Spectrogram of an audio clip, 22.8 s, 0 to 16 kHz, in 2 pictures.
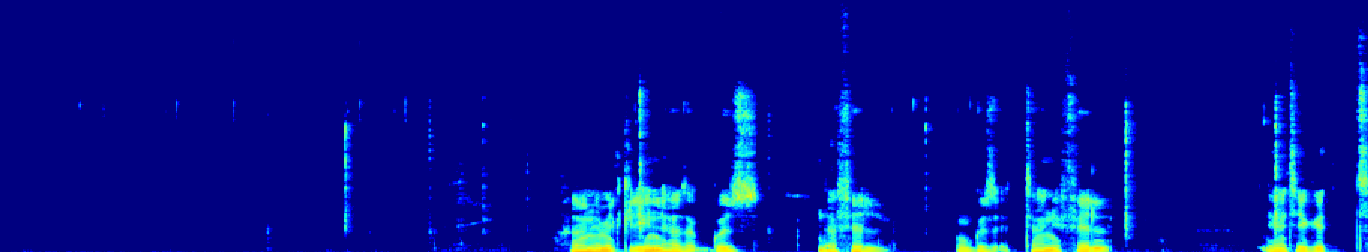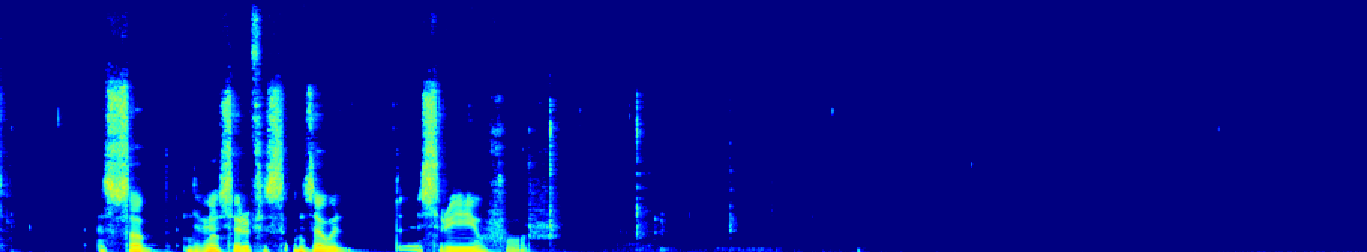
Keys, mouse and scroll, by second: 2.8 alt+a, 4.5 middle click, 7.5 alt+middle click, 9.3 Tab, 9.7-10.6 middle drag, 11.1 middle click, 12.1-16.1 right drag, 16.3 alt+middle click, 17.2 ctrl+r, 18.4-21.6 alt+middle drag, 21.9-22.7 alt+middle drag.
